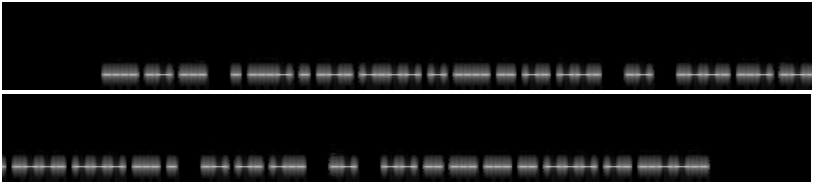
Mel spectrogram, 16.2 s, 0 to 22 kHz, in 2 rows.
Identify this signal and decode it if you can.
Morse code, heard as a keyed tone, about 28 wpm, 700 Hz. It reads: HAS EVERYTHING A PURPOSE AND A MISSION?
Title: Sentences from Top 1600 Words 28wpm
